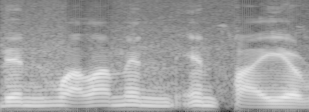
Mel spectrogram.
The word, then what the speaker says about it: Paihia: You're looking at a fountain just across from the main commercial district in Paihia, and that shows you how it's spelled, P-A-I-H-I-A.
